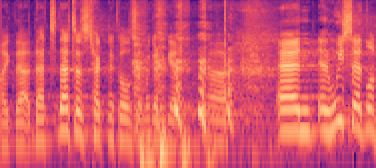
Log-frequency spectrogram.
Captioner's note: laughs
